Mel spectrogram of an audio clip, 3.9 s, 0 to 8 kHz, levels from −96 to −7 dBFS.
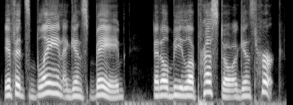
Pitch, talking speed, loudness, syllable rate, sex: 175 Hz, 155 wpm, -17 LUFS, 4.5 syllables/s, female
